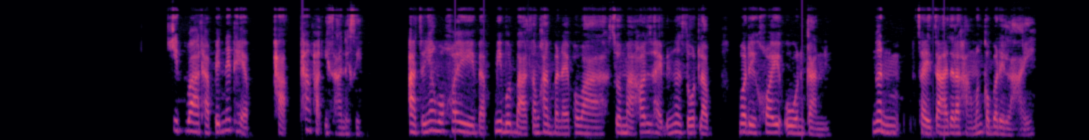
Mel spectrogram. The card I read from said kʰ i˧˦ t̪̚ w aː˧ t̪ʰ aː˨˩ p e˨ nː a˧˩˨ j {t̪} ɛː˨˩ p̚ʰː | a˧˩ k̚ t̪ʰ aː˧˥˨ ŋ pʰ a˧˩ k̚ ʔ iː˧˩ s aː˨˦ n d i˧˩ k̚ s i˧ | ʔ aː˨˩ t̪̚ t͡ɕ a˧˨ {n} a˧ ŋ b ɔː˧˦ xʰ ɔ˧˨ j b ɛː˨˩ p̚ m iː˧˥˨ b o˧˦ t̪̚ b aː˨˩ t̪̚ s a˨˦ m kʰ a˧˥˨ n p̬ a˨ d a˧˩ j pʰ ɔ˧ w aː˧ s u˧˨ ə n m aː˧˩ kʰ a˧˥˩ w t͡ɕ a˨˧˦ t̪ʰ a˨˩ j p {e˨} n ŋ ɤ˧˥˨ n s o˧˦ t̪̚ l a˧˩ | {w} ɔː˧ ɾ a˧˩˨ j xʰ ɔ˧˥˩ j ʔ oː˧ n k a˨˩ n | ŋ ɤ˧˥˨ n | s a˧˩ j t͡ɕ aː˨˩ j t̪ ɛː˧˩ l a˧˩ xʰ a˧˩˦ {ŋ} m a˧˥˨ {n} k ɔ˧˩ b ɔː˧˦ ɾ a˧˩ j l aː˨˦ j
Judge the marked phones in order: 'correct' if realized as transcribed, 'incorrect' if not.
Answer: incorrect: t̪ʰ, incorrect: ɲ, correct, incorrect: b, correct, correct

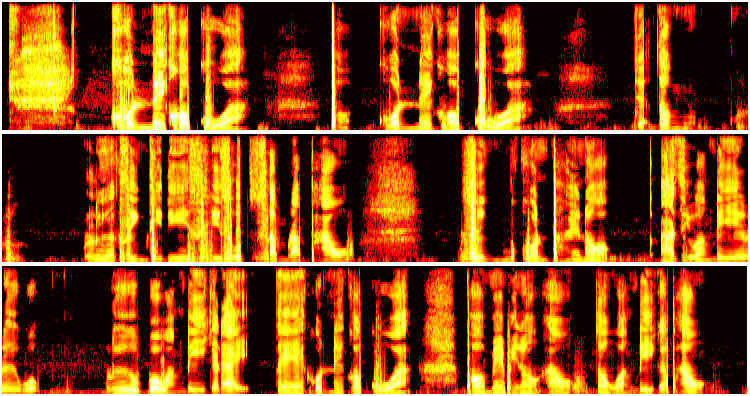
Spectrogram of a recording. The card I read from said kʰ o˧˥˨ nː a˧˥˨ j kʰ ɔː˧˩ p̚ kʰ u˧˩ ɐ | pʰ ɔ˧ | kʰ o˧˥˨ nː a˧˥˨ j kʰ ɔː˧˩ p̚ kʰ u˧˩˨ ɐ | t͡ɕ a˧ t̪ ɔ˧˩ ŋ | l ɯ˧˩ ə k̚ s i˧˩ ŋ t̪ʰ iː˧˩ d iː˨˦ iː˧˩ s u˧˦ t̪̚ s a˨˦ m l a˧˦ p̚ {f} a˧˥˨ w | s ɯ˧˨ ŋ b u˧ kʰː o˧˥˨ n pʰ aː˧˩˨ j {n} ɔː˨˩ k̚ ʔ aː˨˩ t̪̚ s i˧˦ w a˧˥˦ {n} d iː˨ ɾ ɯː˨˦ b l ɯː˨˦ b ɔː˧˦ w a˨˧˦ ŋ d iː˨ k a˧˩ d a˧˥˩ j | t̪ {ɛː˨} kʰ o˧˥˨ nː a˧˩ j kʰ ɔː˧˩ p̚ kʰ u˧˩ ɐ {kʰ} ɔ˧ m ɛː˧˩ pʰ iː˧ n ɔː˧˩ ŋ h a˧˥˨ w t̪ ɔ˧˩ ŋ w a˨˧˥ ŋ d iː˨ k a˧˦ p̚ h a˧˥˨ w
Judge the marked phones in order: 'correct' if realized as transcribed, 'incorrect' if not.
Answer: incorrect: h, correct, incorrect: ŋ, correct, incorrect: pʰ

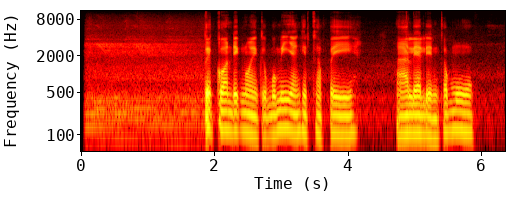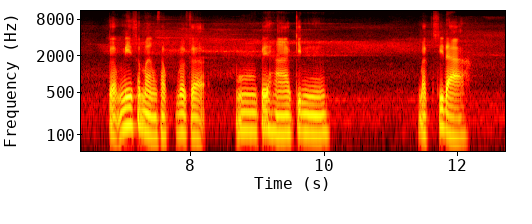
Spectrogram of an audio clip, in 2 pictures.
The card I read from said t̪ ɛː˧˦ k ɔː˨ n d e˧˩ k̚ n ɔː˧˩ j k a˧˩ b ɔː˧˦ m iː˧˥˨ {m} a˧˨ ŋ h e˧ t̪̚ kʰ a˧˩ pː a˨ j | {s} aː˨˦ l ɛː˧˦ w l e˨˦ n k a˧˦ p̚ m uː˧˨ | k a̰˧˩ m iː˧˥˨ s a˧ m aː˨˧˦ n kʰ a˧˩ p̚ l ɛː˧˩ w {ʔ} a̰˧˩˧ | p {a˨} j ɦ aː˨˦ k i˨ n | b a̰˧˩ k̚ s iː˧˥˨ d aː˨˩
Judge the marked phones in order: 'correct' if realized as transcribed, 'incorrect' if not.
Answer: incorrect: ɲ, incorrect: h, incorrect: k, correct

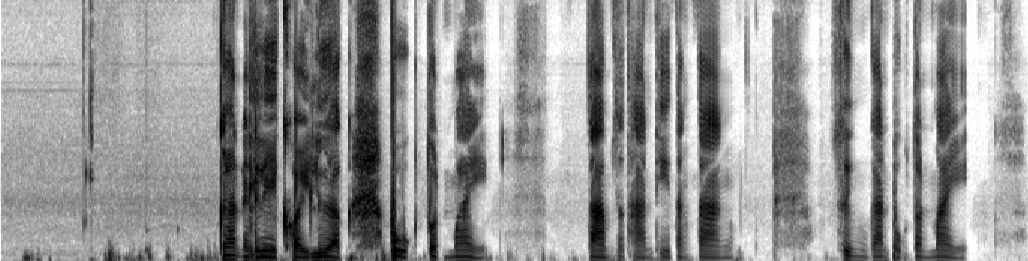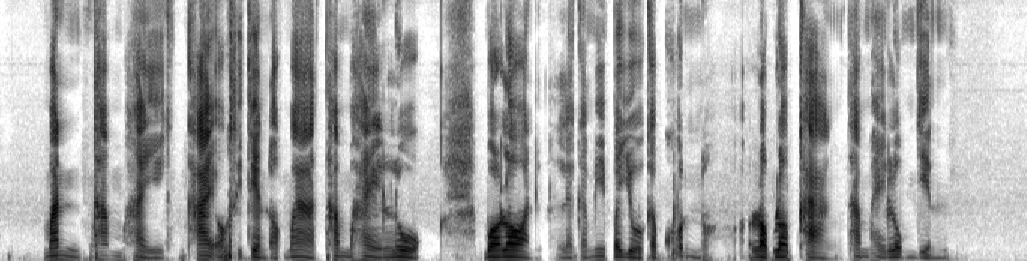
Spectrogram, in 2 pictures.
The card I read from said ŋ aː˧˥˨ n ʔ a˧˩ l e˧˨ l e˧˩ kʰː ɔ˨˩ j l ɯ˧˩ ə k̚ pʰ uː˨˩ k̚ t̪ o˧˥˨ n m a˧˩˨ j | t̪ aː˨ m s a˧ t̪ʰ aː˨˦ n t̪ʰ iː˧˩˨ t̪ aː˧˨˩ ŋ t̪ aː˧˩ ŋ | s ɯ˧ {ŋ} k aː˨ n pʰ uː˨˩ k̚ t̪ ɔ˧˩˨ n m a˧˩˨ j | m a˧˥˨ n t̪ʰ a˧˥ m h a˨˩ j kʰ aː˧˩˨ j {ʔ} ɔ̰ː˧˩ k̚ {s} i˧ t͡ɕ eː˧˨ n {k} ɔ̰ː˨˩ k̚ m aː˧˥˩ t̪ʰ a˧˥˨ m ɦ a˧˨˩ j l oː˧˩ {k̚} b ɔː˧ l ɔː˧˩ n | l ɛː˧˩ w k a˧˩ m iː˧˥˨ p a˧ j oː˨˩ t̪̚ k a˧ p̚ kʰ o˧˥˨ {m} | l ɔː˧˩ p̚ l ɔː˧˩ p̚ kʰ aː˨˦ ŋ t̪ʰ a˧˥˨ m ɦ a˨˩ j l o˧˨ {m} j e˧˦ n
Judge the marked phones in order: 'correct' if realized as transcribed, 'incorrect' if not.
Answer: correct, correct, correct, incorrect: ʔ, correct, incorrect: n, correct

